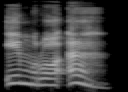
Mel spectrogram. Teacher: And other than these 7 places, where 2 of them appears in one ayah, the word imra'ah is written with ta marbuta, the round ta, and upon continuation, we will follow the vowel of ta marbuta, and upon stopping, we will say imra'ah, reciting ta marbuta with ha sakina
